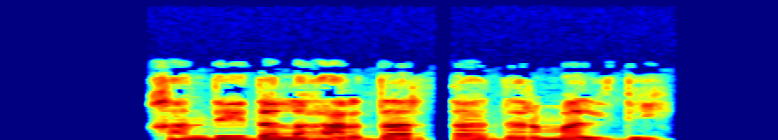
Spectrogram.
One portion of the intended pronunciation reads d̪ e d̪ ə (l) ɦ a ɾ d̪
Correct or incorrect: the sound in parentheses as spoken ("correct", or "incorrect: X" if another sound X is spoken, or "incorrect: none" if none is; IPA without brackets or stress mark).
correct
